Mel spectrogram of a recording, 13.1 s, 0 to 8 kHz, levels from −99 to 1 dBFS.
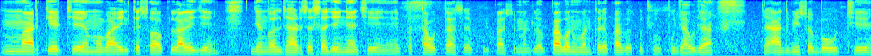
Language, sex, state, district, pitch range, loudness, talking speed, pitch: Hindi, male, Bihar, Araria, 110-120 Hz, -32 LUFS, 135 wpm, 115 Hz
